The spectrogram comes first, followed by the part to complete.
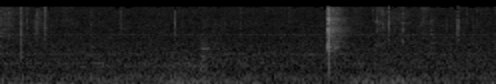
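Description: Near silence, with one short, faint click about one and a half seconds in as the watch and its paper hang tag are handled.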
